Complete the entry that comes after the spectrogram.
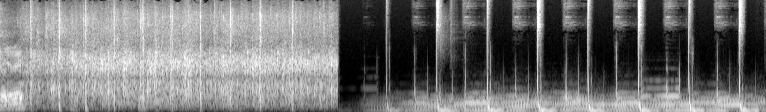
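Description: A burst of lively applause from an audience fills the first few seconds, cuts off abruptly, and is followed after a brief gap by upbeat music with steady percussive hits.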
